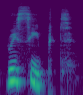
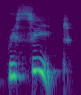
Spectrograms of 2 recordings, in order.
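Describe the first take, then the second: First: A P sound is pronounced before the T. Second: The P is silent before the T. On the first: The speaker calls it wrong. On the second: The speaker calls it right. "we only pronounce the letter T"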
